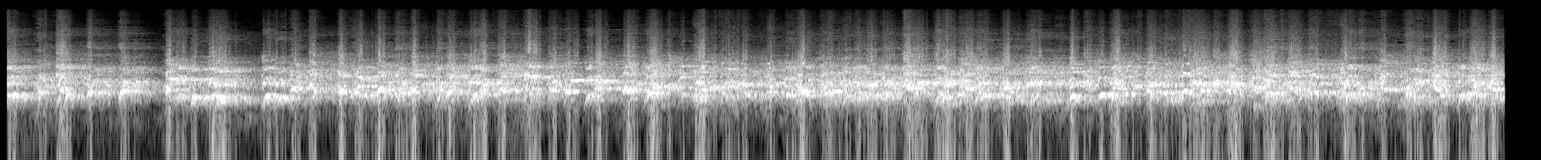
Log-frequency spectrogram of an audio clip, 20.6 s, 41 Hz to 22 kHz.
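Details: Many dogs barking together nonstop in a kennel-like setting, recorded December 29, 2014; dense overlapping barks and yelps fill the whole stretch at high loudness, a continuous chorus with no pauses until it cuts off abruptly.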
